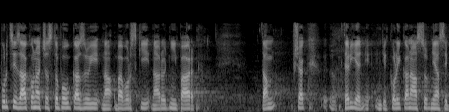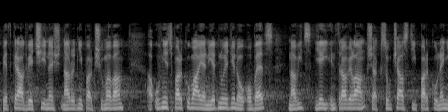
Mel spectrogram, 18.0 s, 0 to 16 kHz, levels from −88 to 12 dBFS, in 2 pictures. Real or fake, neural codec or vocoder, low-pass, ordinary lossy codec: real; none; 7.2 kHz; MP3, 48 kbps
